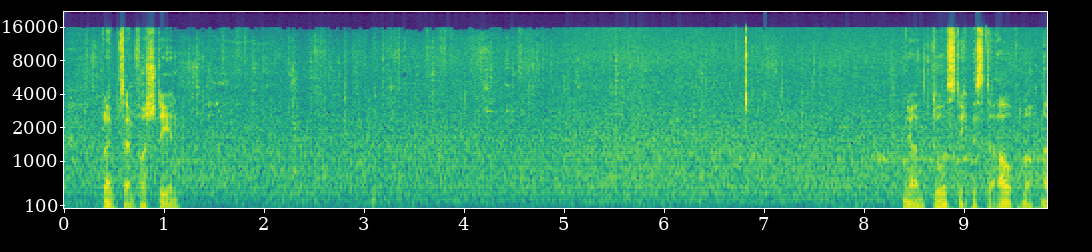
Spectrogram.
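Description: Wind blows steadily over open snow.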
